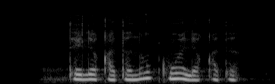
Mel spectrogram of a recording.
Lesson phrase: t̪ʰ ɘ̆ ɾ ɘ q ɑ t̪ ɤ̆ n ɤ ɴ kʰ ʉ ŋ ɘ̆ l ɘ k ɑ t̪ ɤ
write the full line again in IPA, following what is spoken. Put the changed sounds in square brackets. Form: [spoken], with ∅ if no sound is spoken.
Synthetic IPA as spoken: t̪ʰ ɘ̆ [l] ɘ q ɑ t̪ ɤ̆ n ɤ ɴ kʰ ʉ ŋ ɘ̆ l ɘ [q] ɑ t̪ ɤ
